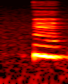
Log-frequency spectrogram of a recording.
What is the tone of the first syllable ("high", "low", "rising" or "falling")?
high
